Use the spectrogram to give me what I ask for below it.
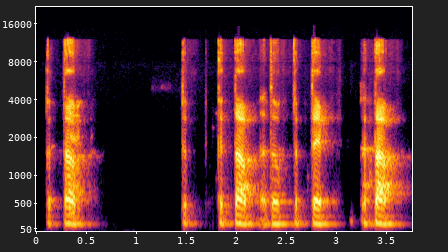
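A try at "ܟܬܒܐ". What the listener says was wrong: ya, kesaf, kesaf ya, kesaf. tak dan ba, karena tak dan ba-nya soft ya, sama-sama soft. kesaf.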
